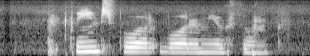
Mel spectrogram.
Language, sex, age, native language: Icelandic, female, 10, Icelandic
